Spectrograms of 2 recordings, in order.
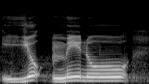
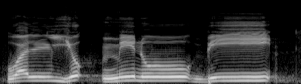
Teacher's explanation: حمزہ کے اوپر یہ جزم ہے، حمزہ ساکنہ کہلاتا ہے، اور حمزہ ساکنہ کو جھٹکا دے کر پڑھیں گے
